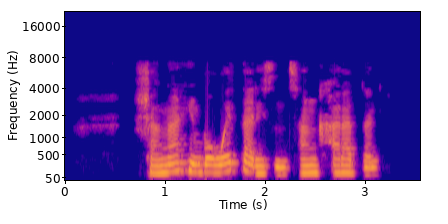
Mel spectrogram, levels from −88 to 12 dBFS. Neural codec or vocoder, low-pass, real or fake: none; 7.2 kHz; real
